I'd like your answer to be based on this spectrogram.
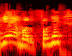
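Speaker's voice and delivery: put-on aggressive tone with attitude. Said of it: "I got an attitude".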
